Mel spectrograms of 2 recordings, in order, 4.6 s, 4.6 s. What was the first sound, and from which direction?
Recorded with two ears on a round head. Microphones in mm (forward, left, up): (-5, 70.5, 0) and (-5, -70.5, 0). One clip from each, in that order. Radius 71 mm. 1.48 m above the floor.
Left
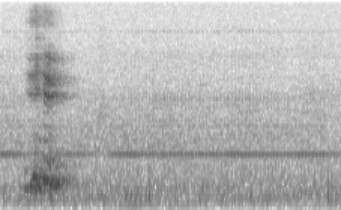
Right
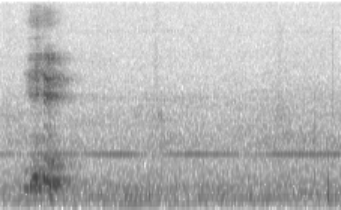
A giggle, 5° left (ahead or behind).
